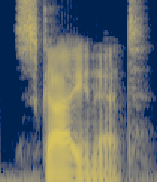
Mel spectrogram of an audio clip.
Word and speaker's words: Skynet: So I'm going to write this out phonetically as I can without really using IPA. Ska. Net. Skynet.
